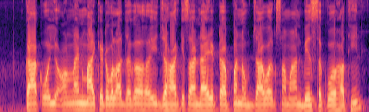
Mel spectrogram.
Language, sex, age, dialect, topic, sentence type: Magahi, male, 25-30, Southern, agriculture, statement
